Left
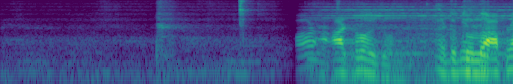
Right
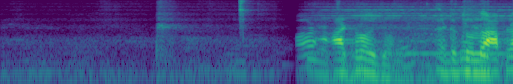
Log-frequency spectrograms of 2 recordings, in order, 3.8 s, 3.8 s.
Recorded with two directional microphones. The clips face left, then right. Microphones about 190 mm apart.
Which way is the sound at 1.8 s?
5° left (ahead or behind).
